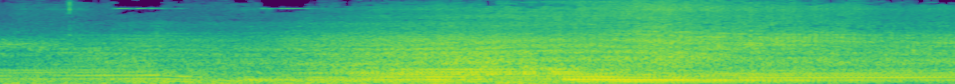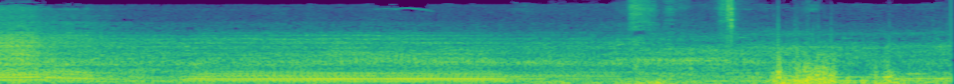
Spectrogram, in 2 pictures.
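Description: A TWR Ultima GTR race car on the Goodwood track: a loud engine note climbs through rising revs, shifts and swells as the car passes close by, then fades and burbles with a few sharp pops near the end.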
